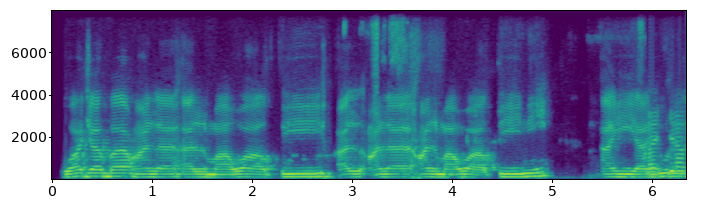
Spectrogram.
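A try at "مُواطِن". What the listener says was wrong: Ala citizen itu bahasa Arabnya muwatin, Pak Haji, bukan mawatin.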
